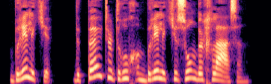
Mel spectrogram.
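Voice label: "brilletje", Dutch; Spelling Gr5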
